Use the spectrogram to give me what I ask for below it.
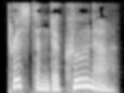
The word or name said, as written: tristan da cunha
